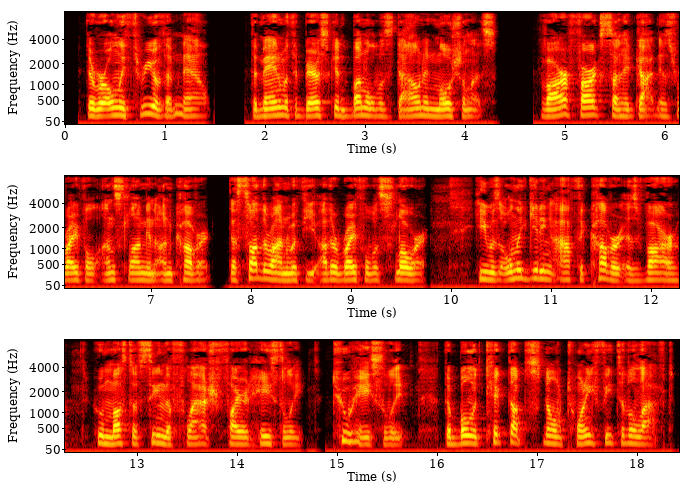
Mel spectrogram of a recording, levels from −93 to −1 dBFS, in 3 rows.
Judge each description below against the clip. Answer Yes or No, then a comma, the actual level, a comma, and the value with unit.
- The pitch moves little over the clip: Yes, narrow, 1.9 semitones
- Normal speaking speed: No, fast, 210 wpm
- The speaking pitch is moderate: Yes, medium, 145 Hz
